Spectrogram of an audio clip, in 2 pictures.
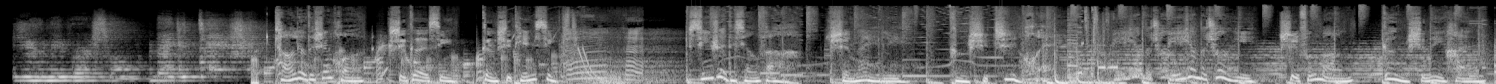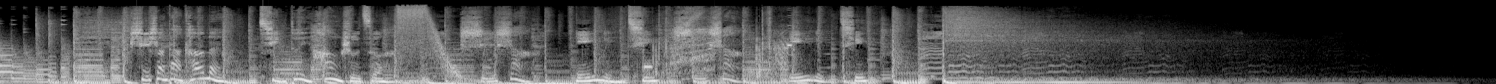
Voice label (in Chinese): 女4号 栏目包装, 国语女声配音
